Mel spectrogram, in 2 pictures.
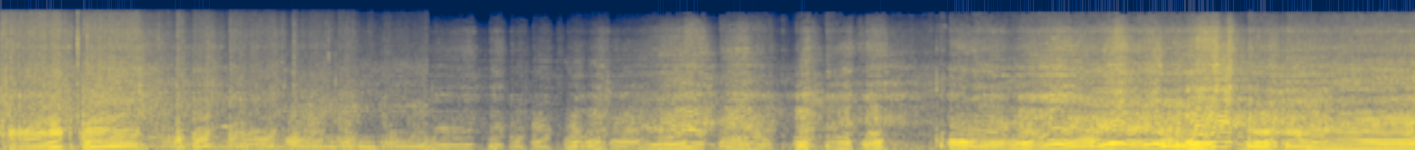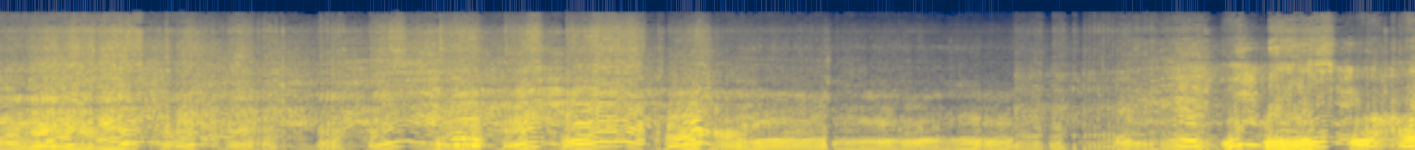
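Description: Enduro dirt bike engine revving up and down in repeated bursts of throttle while it climbs over rock. It runs quieter, with scattered knocks, for a few seconds before the revving picks up again.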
